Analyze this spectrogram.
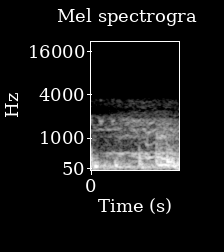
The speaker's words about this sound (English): Look at those horses. Sure seem to be old friends.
